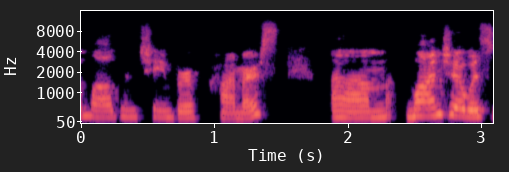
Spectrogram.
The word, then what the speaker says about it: Mongeau: director of the malden chamber of commerce um manja was not an easy name to pronounce so i appreciate you're handing the mic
